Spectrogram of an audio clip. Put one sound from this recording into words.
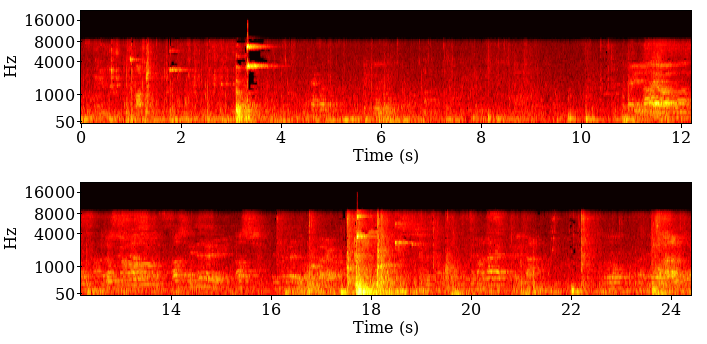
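Shuttlecocks are struck sharply with rackets in a large echoing hall.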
